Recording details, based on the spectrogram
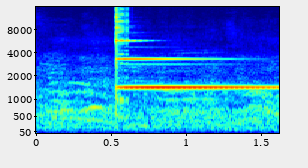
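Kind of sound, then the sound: household object, glasses clinking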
